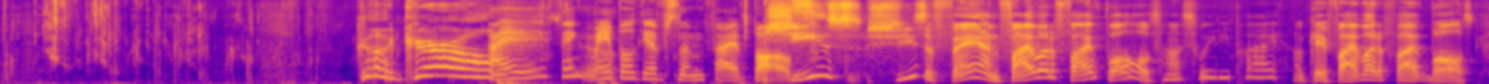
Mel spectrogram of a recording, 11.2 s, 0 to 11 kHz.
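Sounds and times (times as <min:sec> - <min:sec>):
pet chewing crunchy smoked salmon against a microphone: 0:00.0 - 0:06.0
speech: 0:02.7 - 0:11.1.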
